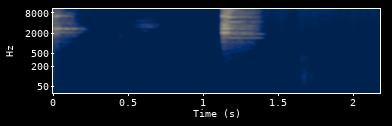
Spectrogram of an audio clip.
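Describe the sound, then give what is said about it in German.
Two bright glass clinks as glasses are touched together in a toast, with a short pause between them, followed by a soft low knock. Clear, with no talking. “also ich finde ja erstmal anstoßen ist immer die richtige Wahl. Zum Wohl.”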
